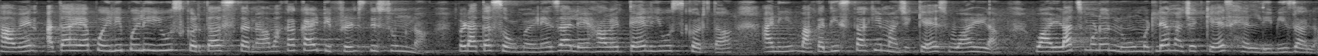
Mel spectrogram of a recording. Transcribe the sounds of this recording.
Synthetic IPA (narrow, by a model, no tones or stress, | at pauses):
haʋenat̪aɦapəjliːpəjlijud͡zkəɾt̪aəst̪anamakakajɖifɾensd̪isũːŋkna̰ | pəɳat̪asəwməjɳed͡zʱaleɦaʋent̪eljuːd͡zkəɾt̪aː | ɽ̃imakʰad̪ist̪akimad͡ʑʱikesʋaɽla | ʋaɽlat͡sm̤əɽ̃uːnːuːm̤əʈljamad͡ʑʱjakɛsheld̪ibiːd͡zala̰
